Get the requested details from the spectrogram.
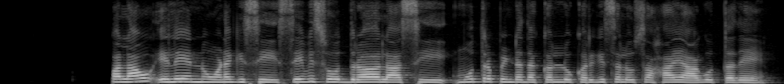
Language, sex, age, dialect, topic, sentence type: Kannada, female, 36-40, Central, agriculture, statement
